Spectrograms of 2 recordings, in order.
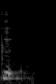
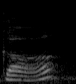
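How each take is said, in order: First: The consonant is said alone without a vowel. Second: The consonant is followed by a short vowel. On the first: The speaker calls it right. "you say g" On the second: The speaker calls it wrong. "You don't say ga"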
